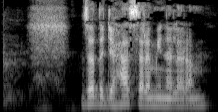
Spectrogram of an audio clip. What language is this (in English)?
Pashto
